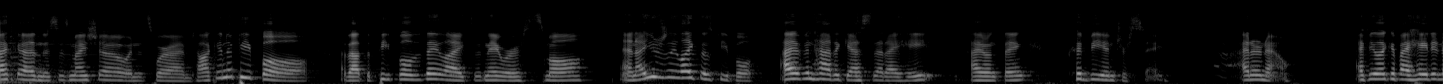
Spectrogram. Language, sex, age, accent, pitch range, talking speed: English, female, 20-39, American, 185-225 Hz, 210 wpm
